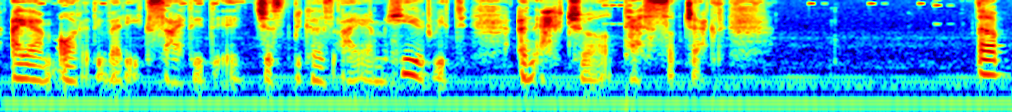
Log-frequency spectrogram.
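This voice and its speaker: Woman playing a slow, dark-voiced curious alien scientist. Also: fairly low pitch, creaky, slight background noise, poor audio. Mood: helpful, slightly puzzled. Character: curious, eager, polite alien scientist, reassuring, slightly awkward novice. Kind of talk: ASMR roleplay addressed to the listener.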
